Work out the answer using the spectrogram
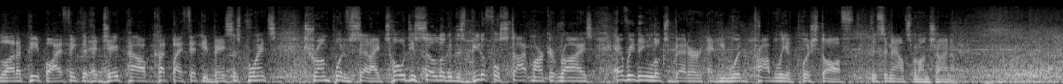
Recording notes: live from the New York Stock Exchange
